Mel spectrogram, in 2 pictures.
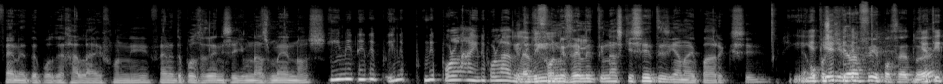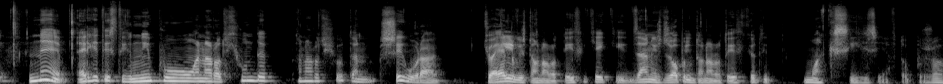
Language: Greek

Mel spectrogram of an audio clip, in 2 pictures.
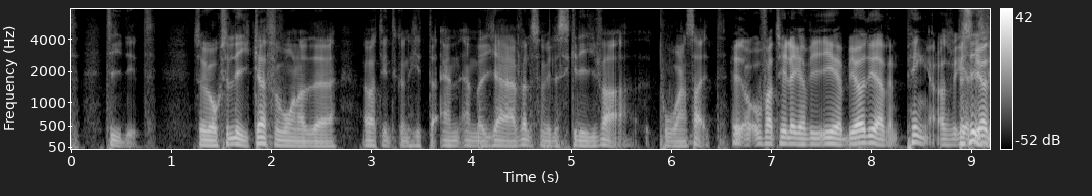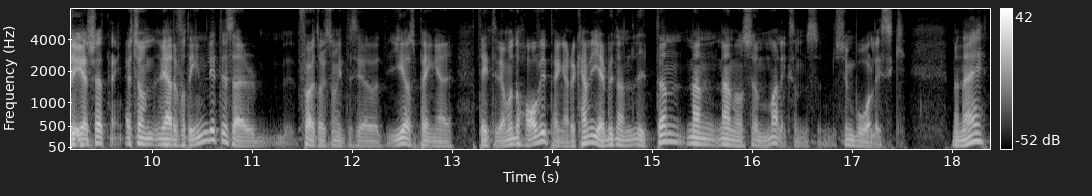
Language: Swedish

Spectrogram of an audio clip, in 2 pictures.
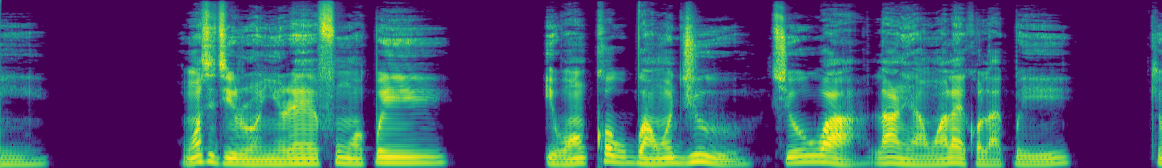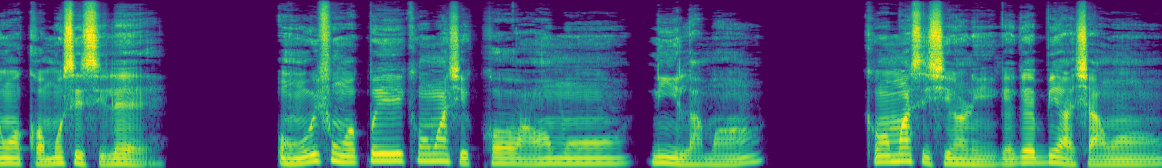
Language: Yoruba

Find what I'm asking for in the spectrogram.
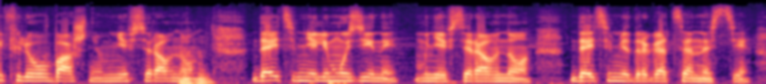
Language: Russian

